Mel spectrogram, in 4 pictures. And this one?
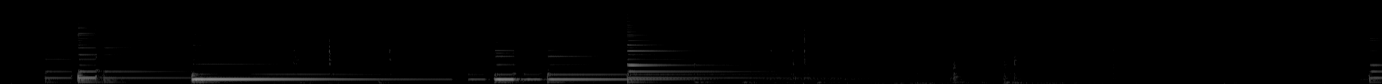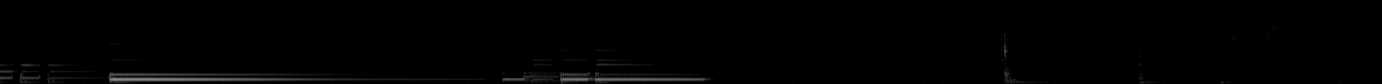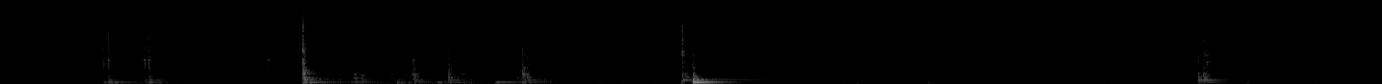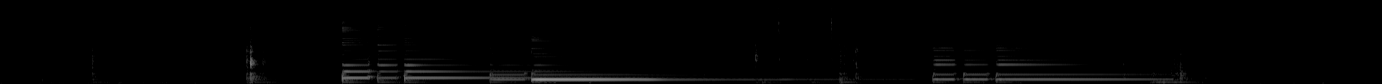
Tuning and touching an acoustic guitar
Touching and plucking the strings and body of an acoustic guitar.
Recorded with AT2035
acoustic-guitar, guitar, chord, tuning, pluck, tune, wood, string, instrument, touch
